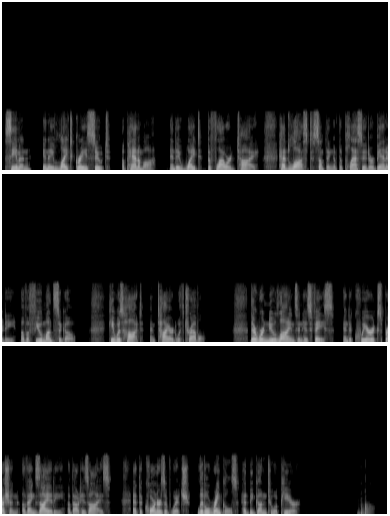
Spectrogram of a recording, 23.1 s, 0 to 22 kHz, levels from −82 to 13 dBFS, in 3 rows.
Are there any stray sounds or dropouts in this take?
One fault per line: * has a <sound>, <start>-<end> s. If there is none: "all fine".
* has a tap, 22.5-22.9 s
